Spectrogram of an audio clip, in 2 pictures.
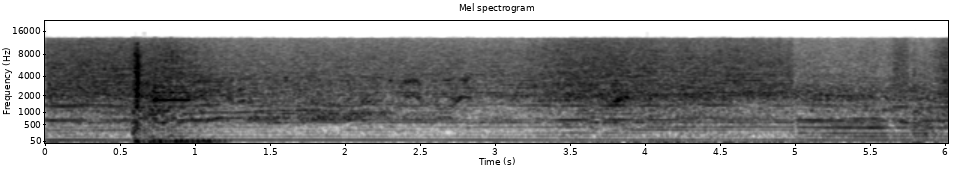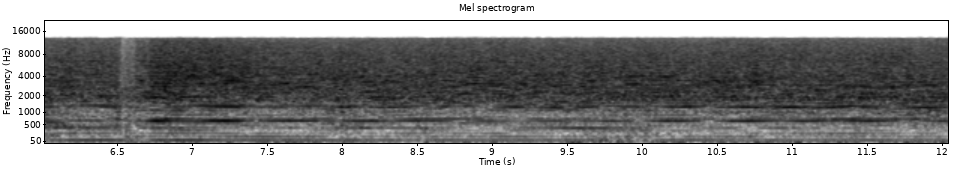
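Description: NASCAR race car engine droning steadily on a qualifying outlap at Atlanta in NASCAR The Game Inside Line, a loud sustained hum with harmonic layers and a brief burst near the start, alone without talk.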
